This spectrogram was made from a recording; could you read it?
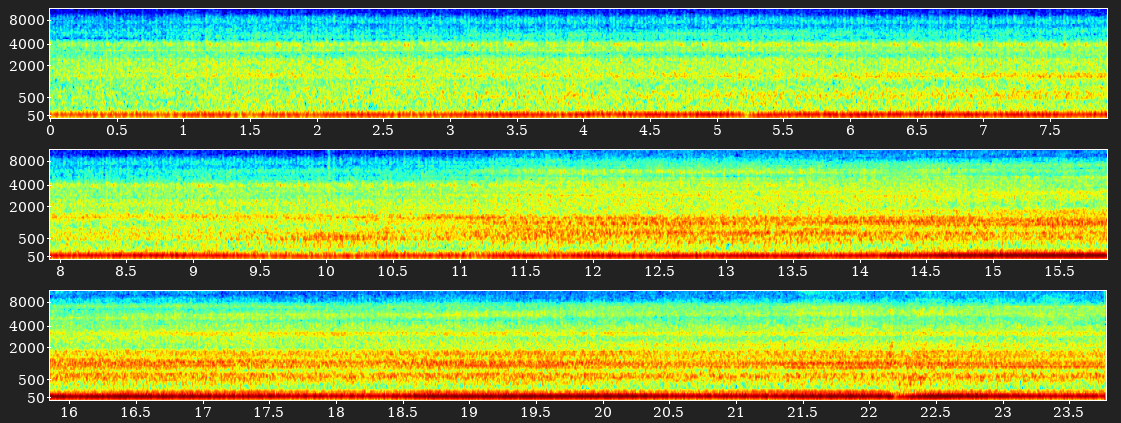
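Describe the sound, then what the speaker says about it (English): A manure truck's engine idles nearby on a farm, a deep steady diesel rumble that holds throughout and swells slightly louder partway through, with no talking. "So we're gonna go pull the manure truck out"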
